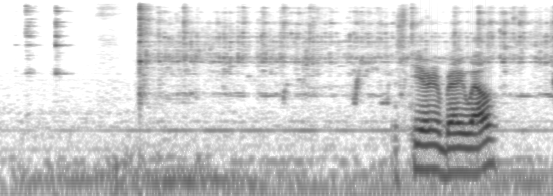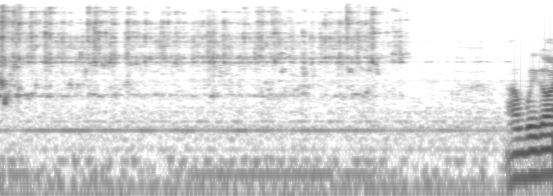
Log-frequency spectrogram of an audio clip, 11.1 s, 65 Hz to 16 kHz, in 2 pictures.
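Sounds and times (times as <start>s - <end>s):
ice cubes clinking in pitcher: 1.4s - 9.6s.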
